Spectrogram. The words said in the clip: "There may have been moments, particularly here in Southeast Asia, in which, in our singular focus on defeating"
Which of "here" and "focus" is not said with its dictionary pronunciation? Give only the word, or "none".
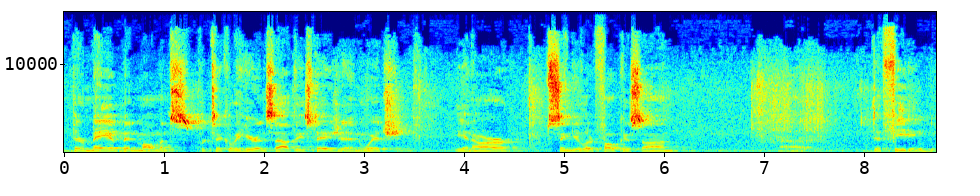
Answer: none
